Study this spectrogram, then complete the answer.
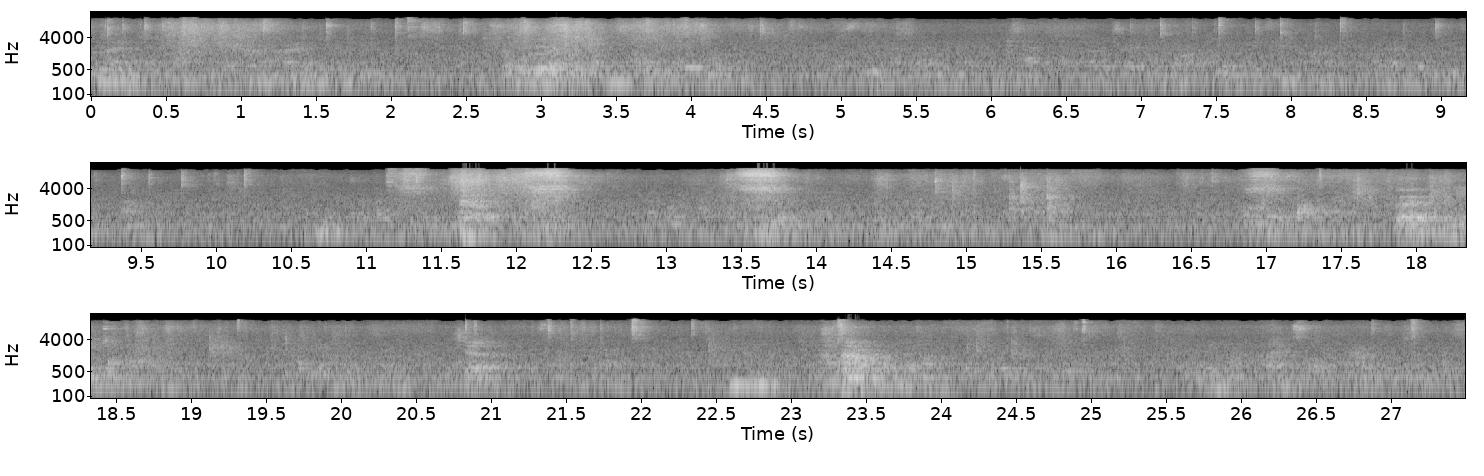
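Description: An elderly man speaks calmly, as if teaching.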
